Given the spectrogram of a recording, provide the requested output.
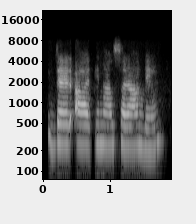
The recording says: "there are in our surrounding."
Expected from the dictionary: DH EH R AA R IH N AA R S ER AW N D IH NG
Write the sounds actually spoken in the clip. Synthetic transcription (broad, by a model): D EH R AA R IH N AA L S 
